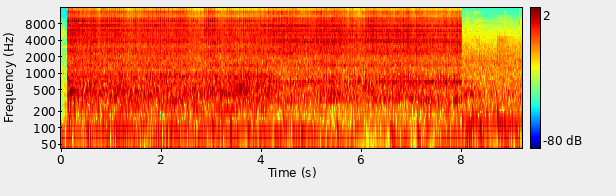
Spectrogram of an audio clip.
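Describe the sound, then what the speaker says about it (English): A power drill runs continuously at a steady, loud whine for about eight seconds, enlarging a hole in a Mazda Miata engine bay part, then cuts off abruptly, leaving a quieter hum. "I'm going to drill it more so that we can actually use this."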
